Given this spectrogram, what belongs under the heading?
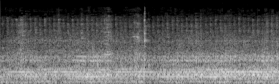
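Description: A tractor's diesel engine runs with a steady, loud, unbroken rumble and chug throughout, close by, with people talking over it.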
